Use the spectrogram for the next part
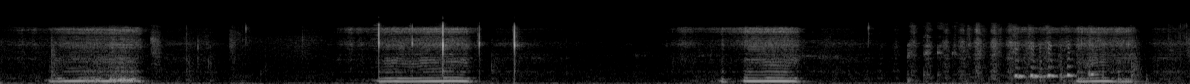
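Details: Adult snoring: loud, rough snores on the in-breath, about four over twelve seconds, with clicks and rustling between them.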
